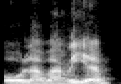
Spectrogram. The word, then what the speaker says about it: Olavarría: ocurrió esto se llama olavarría o la barriga sí creo que sí se debe pronunciar Y pues son imágenes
